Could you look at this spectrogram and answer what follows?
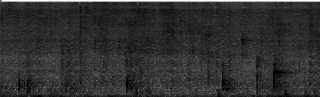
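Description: Beef for fried rice sizzles in a pan with a steady frying hiss and occasional stirring clinks and scrapes, fairly quiet, with no talk.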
